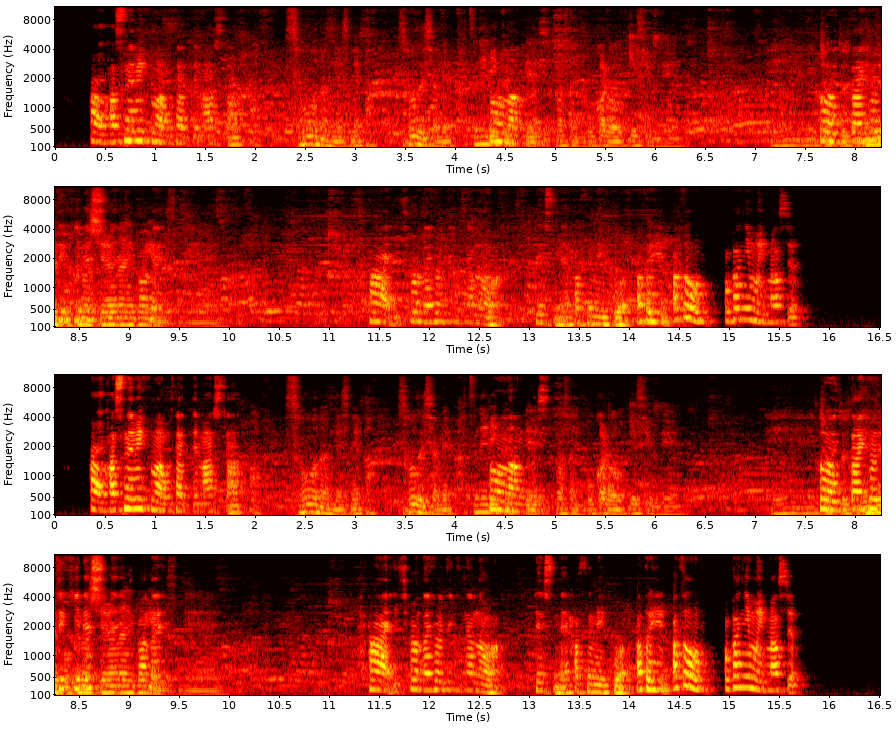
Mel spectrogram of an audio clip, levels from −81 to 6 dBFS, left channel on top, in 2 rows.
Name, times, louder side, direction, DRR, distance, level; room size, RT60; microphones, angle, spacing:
voice 1, 0.4-1.9 4.3-4.8 7.6-9.4 11.4-12.8 13.1-15.7, right 3 dB, 35° right, 0.4 m, -23 dB
sound 1, 0.6-14.6, left 4 dB, 35° left, 0.3 m, -39 dB
voice 2, 1.9-6.3 7.1-9.9, right 1 dB, ahead, 0.7 m, -29 dB
3.0 x 2.3 x 2.3 m
head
